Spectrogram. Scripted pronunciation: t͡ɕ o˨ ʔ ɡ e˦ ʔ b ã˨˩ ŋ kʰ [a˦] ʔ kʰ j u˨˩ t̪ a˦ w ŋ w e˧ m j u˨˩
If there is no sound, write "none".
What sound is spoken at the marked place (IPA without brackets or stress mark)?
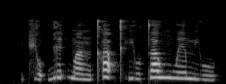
a˦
